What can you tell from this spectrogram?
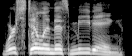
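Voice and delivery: high-pitched imitation of an affronted executive; mock indignant surprise. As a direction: object like a scandalized businessman. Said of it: "they're, like, surprised".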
